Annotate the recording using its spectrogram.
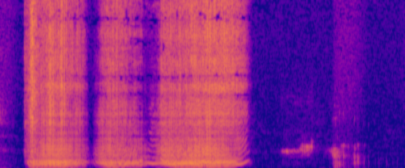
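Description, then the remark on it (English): Three loud, drawn-out raspy farts blare one after another with brief gaps, followed by a couple of faint, short squeaky sputters trailing off at the end. “Today we're talking about farts.”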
